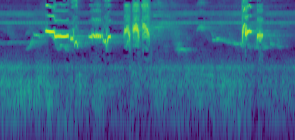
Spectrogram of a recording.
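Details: Oriental magpie-robin of the black-breasted form singing vigorously as a provocation lure. Ringing whistles, buzzy chattering bursts and sliding notes pour out in fast, varied phrases, ending with a loud double note.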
